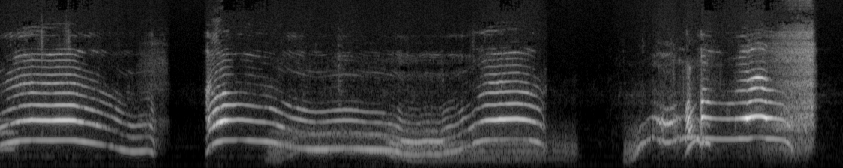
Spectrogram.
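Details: Domestic cat producing three drawn-out, wailing yowls, each several seconds long, dipping and rising in pitch like a moan, with short silent gaps between them; the last call is rougher and more broken.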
